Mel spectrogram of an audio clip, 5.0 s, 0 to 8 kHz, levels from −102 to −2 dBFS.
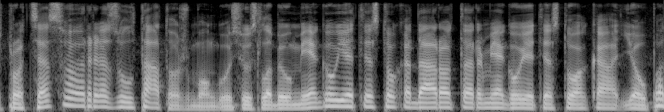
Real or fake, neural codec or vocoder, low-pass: real; none; 7.2 kHz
